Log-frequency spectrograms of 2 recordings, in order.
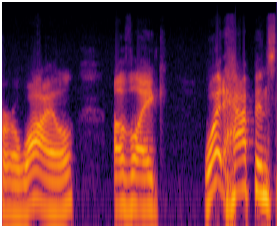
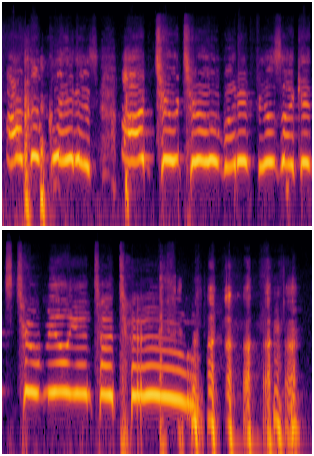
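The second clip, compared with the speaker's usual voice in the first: much higher, louder, mock-boastful cheer; gloating triumph; 3 dB louder, slower than usual. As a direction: crow like a champion. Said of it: "And it was like".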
